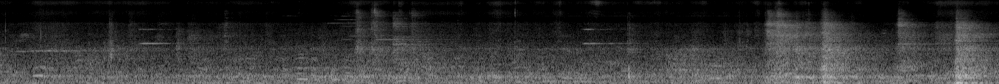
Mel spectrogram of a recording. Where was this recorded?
in a crowded indoor space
